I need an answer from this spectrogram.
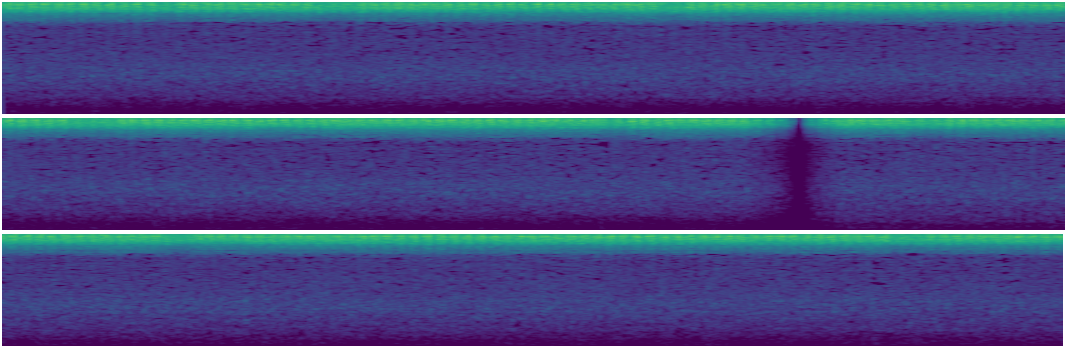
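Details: Crickets stridulating, males drawing one wing across the serrated vein of the other, in a steady high trill that cuts out abruptly for a split second near the middle, then resumes unchanged.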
